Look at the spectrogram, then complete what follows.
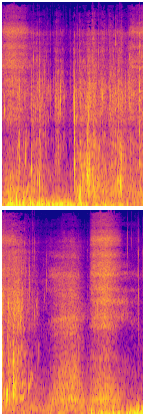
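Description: Water splashing and sloshing at the surface as a hooked fish thrashes close in, in two spells with a short lull just after the halfway point.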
